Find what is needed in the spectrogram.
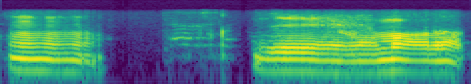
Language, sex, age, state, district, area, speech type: Odia, male, 45-60, Odisha, Nuapada, urban, conversation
